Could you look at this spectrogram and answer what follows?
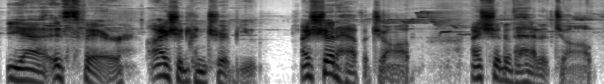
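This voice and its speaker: Young man, weary and halting, unhurried audio-diary delivery, mid-pitched voice. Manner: weary, halting, trailing off with sighs. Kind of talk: personal audio diary monologue.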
